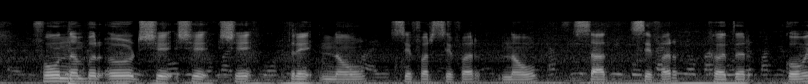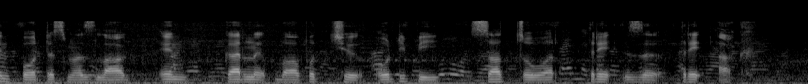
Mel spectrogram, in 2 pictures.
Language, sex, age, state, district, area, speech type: Kashmiri, male, 18-30, Jammu and Kashmir, Kupwara, urban, read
